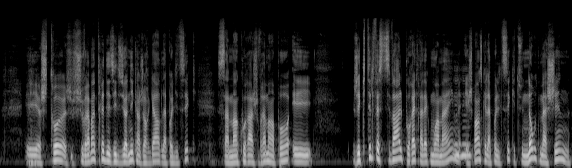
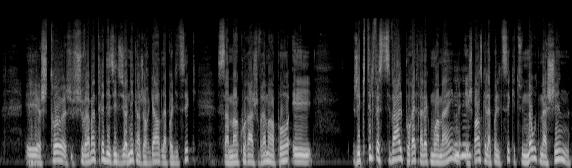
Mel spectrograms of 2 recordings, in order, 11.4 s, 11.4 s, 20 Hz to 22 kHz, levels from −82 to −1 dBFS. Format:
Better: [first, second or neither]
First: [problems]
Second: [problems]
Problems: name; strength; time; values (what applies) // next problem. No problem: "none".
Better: first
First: none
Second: distortion; slight; 4% of the sound clipped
